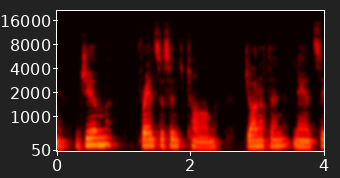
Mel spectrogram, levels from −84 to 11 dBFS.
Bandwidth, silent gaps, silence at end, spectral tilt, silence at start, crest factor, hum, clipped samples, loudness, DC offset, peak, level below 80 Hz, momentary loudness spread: 16 kHz; none; 0 s; -6 dB/octave; 0 s; 16 dB; none; under 0.1%; -36 LUFS; under 0.1%; -20 dBFS; -80 dBFS; 10 LU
